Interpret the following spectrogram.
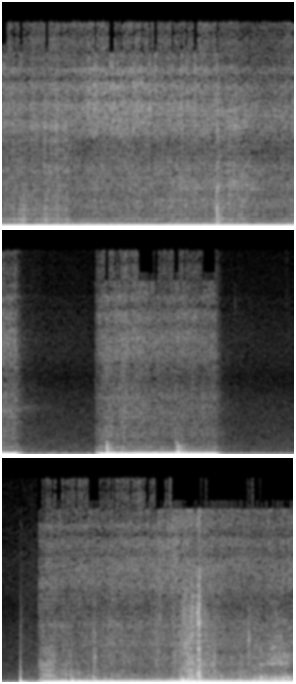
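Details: Lichtenberg burner built from a microwave transformer, burning wood wetted with water and baking soda: a steady low transformer buzz with a faint crackling sizzle, cutting out twice between burns. Normal arcing burn.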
